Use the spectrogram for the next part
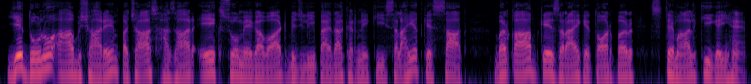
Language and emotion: Urdu, neutral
